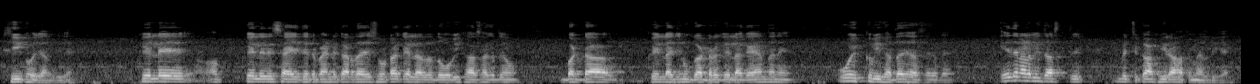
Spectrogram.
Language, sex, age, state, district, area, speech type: Punjabi, male, 30-45, Punjab, Barnala, rural, spontaneous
